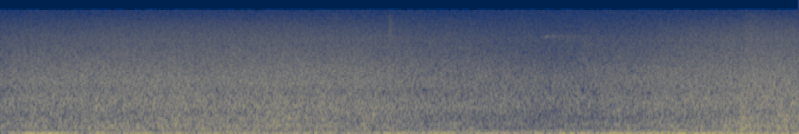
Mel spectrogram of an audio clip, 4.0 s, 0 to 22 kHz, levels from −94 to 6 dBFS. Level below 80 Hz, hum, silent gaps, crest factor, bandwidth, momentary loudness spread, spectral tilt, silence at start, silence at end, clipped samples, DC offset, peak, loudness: -36 dBFS; none; none; 14 dB; 16 kHz; 5 LU; -4 dB/octave; 0 s; 0 s; under 0.1%; under 0.1%; -16 dBFS; -32 LUFS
